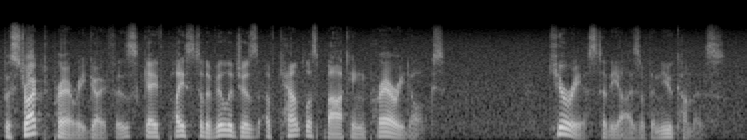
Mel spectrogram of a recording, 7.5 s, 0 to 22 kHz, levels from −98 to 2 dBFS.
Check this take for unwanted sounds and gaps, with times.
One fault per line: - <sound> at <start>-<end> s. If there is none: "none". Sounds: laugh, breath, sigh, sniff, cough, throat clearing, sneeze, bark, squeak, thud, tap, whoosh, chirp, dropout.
none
